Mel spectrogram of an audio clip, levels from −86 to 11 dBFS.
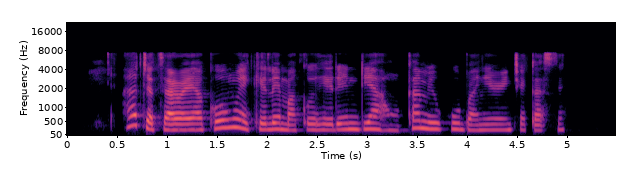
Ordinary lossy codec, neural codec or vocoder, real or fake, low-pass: none; codec, 16 kHz, 4 kbps, X-Codec, HuBERT features, trained on general audio; fake; 7.2 kHz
